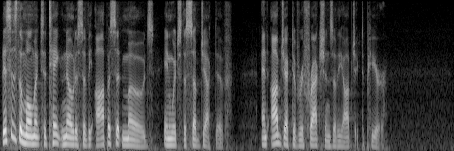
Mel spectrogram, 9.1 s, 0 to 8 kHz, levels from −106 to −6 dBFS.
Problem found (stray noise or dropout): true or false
false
